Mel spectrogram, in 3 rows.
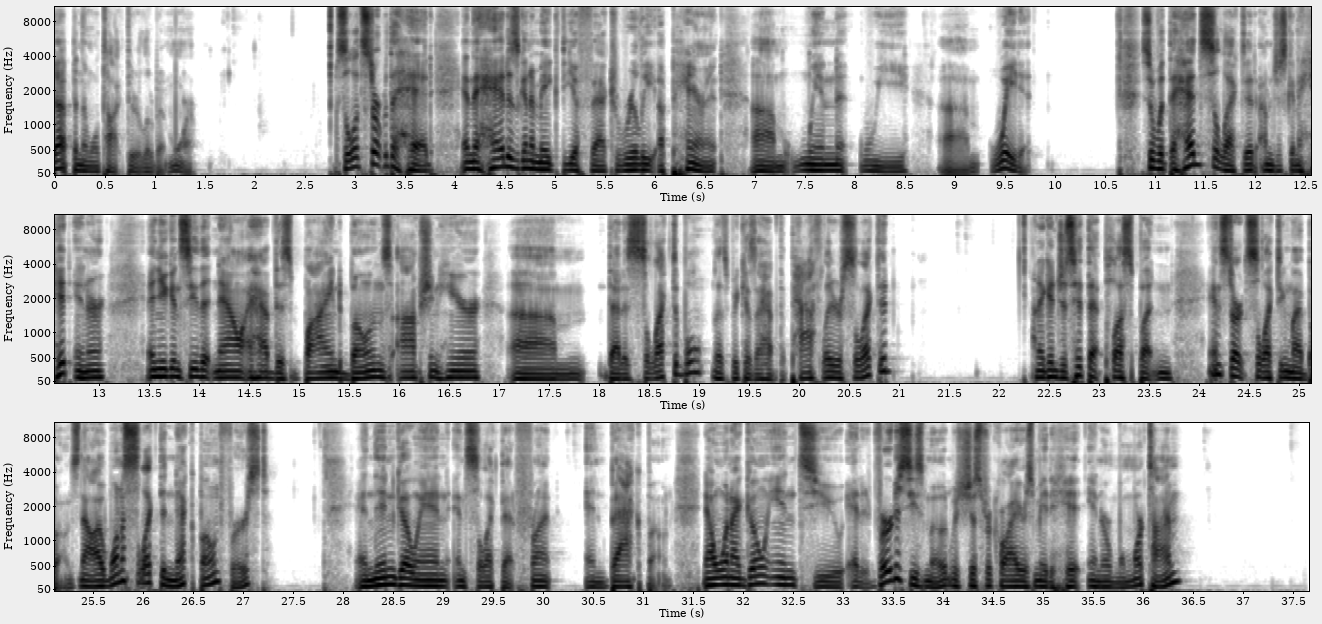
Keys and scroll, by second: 12.4 Return, 35.4 Return.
